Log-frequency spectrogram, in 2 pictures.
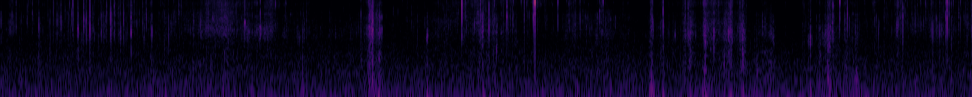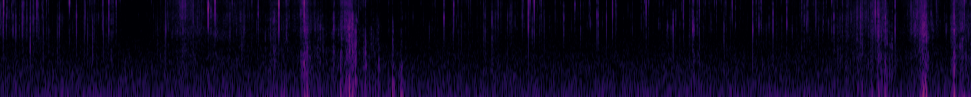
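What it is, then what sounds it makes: Crunchy foam-bead slime. A handful of yellow crunchy foam-bead slime is squeezed, stretched and torn by both hands with purple nails. It gives a steady, quiet bed of dense, bright crunching and crackling with scattered sharper pops throughout.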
